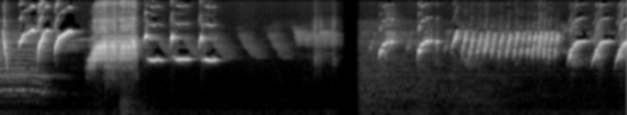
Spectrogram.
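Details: Yorkshire canary training song for young canaries, with short high swept notes, a harsh burst, a brief pause, then a quick rattling trill and further swept phrases.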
